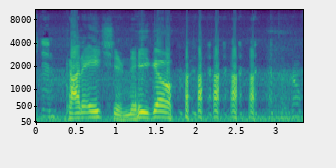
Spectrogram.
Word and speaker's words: Katahdin: Katahdin.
